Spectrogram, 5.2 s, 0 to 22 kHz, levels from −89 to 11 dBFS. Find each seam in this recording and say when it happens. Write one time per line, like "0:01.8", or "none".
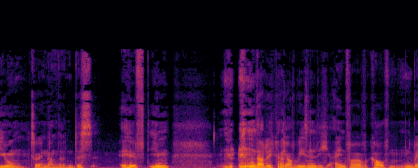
0:03.5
